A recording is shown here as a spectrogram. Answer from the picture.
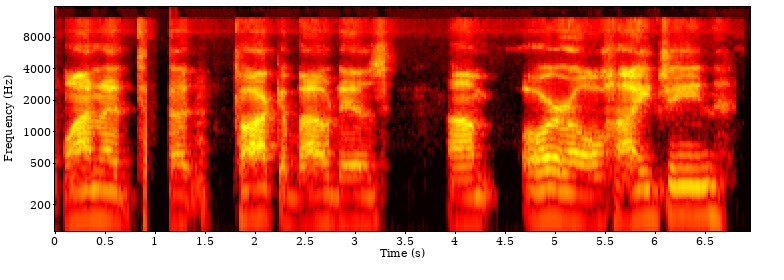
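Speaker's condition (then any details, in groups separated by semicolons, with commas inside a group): Primary lateral sclerosis, bulbar onset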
